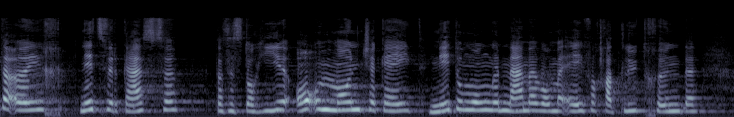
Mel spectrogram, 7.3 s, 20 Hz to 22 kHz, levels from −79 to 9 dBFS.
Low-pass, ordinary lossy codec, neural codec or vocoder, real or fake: none; none; none; real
